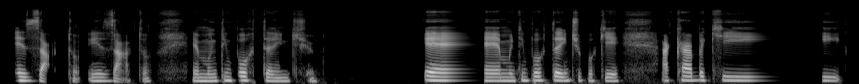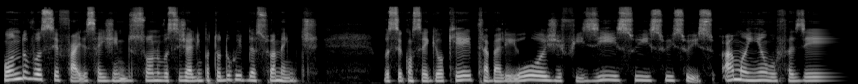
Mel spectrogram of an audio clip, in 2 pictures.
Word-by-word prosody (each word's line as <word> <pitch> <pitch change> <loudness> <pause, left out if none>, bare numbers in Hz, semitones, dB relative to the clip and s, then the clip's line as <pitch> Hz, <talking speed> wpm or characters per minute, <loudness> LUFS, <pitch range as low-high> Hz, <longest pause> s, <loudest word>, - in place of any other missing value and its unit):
Exato, 175 -2 -1
exato. 160 -3 -3 0.4
É 160 - 0
muito 160 +2 0
importante. 170 -4 -1 1.1
É, 180 -2 +5
muito 170 +1 -1
importante 180 0 +2
porque 160 -1 -3 0.4
acaba 190 0 +3
que 180 -1 -3 0.5
e 175 -2 -3 0.2
quando 235 +8 +3
você 230 -5 +3
faz 180 - 0
essa 170 -1 +3
higiene 165 0 -2
do 175 - -6
sono, 180 0 -1
você 180 +1 -1
já 175 - +3
limpa 175 +2 -3
todo 185 +2 -3
o - - -1
ruído 210 -2 -3
da 185 - +1
sua 175 0 0
mente. 165 -1 -4 0.6
Você 160 +2 +2
consegue: 165 -1 -1
"Ok, 190 +5 +1
trabalhei 160 -5 -2
hoje, 195 -3 +2
fiz 160 0 -5
isso, 195 0 0
isso, 185 0 -2
isso, 190 -1 -2
isso. 165 - -2
Amanhã 190 -2 +2
eu - - +1
vou 170 - -2
fazer 175 +1 -5
180 Hz, 145 wpm, -24 LUFS, 165-185 Hz, 1.1 s, É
